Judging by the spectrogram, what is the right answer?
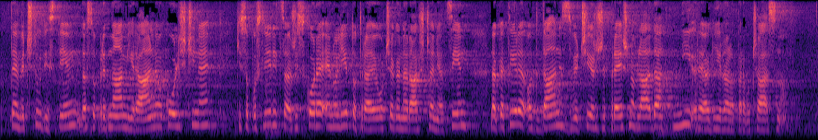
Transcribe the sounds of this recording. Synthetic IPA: t̪ɛmʋɛt͡ʃt̪ud̪ist̪eːmd̪asɔpɾɛd̪naːmiɾɛalnɛɔkoːliʃt͡ʃinɛ | kisɔpɔsleːd̪it̪saʒeskɔːɾajʔɛːnɔleːt̪ɔt̪ɾajajoːt͡ʃɛɡanaɾaːʃt͡ʃanjat̪seːnː | akat̪eːɾɛʔɔd̪ːaːnɛsːʋɛt͡ʃeːɾʒepɾɛjʃnaʋlaːd̪aniɾɛaɡiːɾalapɾaʋɔt͡ʃaːsnɔ̰

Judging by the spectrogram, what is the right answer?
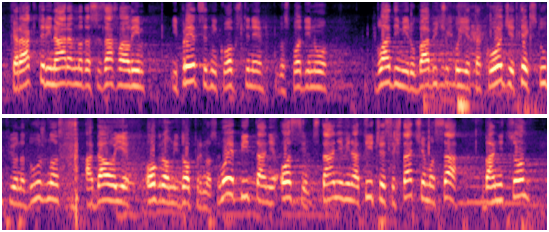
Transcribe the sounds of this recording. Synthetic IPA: kaɾakt̪e̞ɾinaːɾaʋno̞d̪ase̞zaxʋaːlim | ipɾe̞ːt̪sje̞d̪nikuo̞pʃt̪ine̞ɡo̞spo̞d̪inu | ʋlˠad̪imiɾubabit͡ɕuko̞jije̞t̪ako̞ːd͡ʑe̞t̪e̞kst̪uːpio̞nad̪uːʒno̞st̪ad̪aoje̞o̞ɡɾo̞mnid̪o̞pɾino̞smo̞je̞piːt̪aɲe̞ʔo̞simst̪aːɲe̞ʋinat̪iːt͡ʃe̞se̞ʃt̪at͡ɕe̞mo̞sa | baɲit̪so̞ːm

